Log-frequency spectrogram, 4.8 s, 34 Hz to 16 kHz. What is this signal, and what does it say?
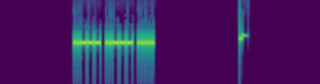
Morse code, heard as a keyed tone, about 44 wpm, 700 Hz. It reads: 225
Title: Common Cut Numbers - 3-Digit 45wpm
